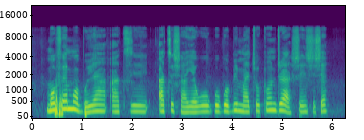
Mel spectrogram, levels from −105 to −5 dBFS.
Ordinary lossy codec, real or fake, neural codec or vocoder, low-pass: none; real; none; 10.8 kHz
